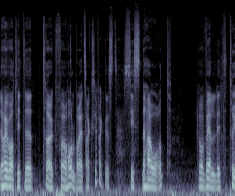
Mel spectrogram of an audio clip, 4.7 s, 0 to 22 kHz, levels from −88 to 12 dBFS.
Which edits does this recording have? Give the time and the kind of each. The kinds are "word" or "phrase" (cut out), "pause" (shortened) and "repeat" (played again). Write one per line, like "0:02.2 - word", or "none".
0:01.1 - word
0:02.8 - word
